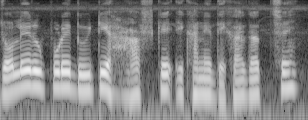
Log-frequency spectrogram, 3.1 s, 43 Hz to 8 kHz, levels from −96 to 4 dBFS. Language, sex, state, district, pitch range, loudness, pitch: Bengali, male, West Bengal, Alipurduar, 130-170 Hz, -15 LUFS, 155 Hz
